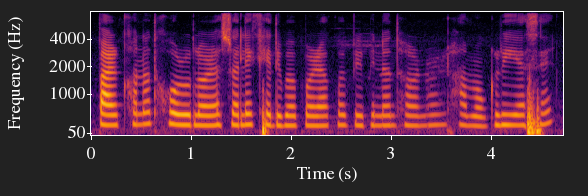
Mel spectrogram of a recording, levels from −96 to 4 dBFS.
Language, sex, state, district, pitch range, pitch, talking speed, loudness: Assamese, female, Assam, Kamrup Metropolitan, 240-255 Hz, 245 Hz, 115 wpm, -20 LUFS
